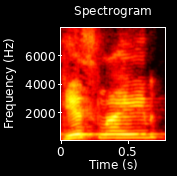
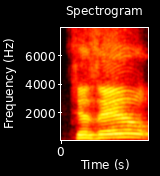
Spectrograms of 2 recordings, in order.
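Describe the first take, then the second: First: The name is said like Ghislaine. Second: The name is said like Giselle. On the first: The speaker calls it right. "I think that's how you say it" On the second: The speaker calls it wrong. "why I keep calling her Giselle?"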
